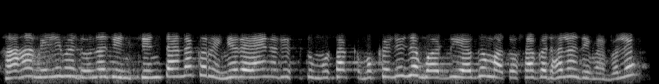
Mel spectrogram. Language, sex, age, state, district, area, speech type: Sindhi, female, 18-30, Gujarat, Junagadh, urban, conversation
